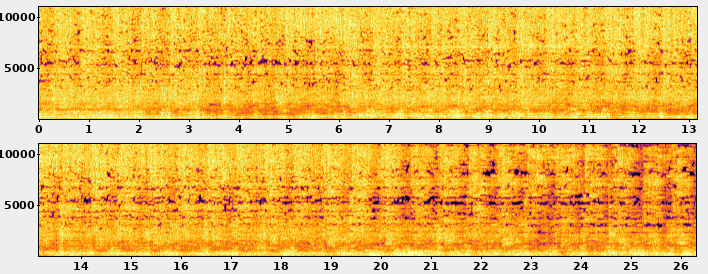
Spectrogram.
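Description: Power loom converted to rapier weaving, running steadily while it weaves: a loud, continuous mechanical noise with a fast, even beat.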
